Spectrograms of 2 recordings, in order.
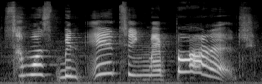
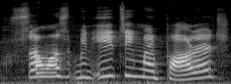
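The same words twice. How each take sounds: First: It is said in a tiny, small growl. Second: It is said in a medium growl.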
